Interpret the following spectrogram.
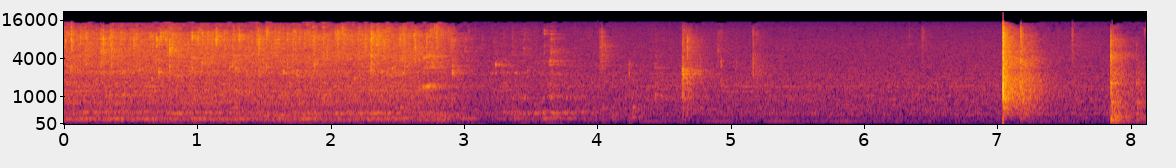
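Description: Water running from a bathroom tap and splashing as a face is wetted at the sink, for about three seconds before it fades. A sharp click near the end.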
